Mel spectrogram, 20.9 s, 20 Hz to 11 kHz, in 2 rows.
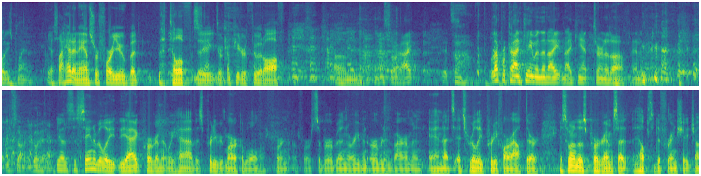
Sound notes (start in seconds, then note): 4.2 laughter; 9.5 laughter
